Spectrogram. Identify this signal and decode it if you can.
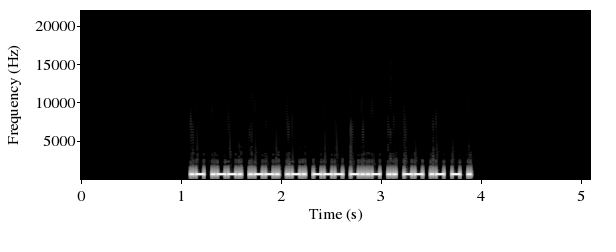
Morse code, heard as a keyed tone, about 44 wpm, 700 Hz. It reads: APPROXIMATE
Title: LY Suffix - Top 100 Words with Base Words 45wpm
